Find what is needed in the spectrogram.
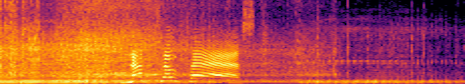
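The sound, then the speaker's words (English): A chainsaw about to cut down a tree roars, revving in quick rising and falling bursts for a couple of seconds before dropping to a lower, rougher idle that keeps running underneath. “Gentlemen, start your chainsaw.”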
